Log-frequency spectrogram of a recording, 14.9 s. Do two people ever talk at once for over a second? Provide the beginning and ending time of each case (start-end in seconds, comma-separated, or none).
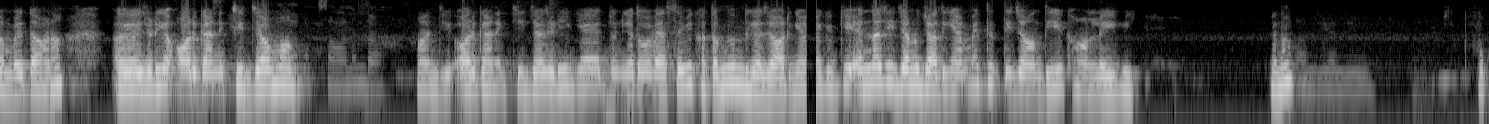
1.5-2.9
